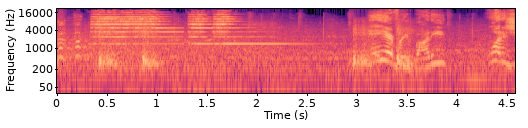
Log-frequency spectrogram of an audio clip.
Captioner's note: Spark giggling; bell ringing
